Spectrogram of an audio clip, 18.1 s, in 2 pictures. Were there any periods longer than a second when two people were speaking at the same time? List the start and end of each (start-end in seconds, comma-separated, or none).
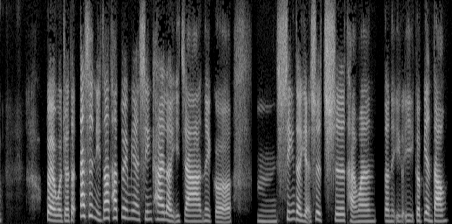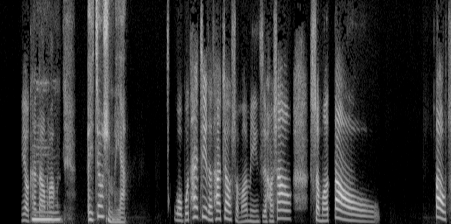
none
